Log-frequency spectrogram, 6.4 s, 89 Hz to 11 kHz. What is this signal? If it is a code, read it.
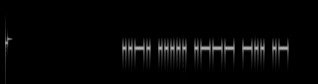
Morse code, heard as a keyed tone, about 20 wpm, 700 Hz. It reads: F5JDA
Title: DXCC-100 Call Signs - 5 Characters - Repeated 3x - 20wpm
